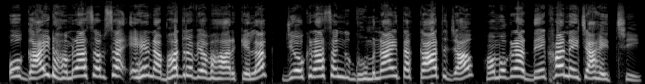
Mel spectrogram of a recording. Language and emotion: Maithili, angry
